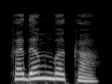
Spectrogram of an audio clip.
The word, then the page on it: ಗತಾಂಬಕ: gatāmbaka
